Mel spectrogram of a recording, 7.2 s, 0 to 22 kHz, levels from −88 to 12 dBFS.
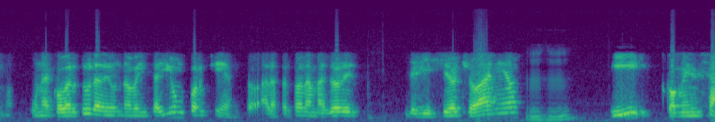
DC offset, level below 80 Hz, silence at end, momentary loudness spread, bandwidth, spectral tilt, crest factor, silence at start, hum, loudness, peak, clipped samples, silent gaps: under 0.1%; -54 dBFS; 0 s; 13 LU; 8 kHz; -6 dB/octave; 16 dB; 0 s; none; -15 LUFS; 0 dBFS; under 0.1%; none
